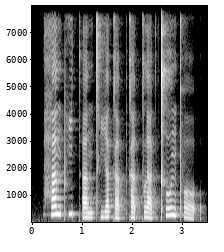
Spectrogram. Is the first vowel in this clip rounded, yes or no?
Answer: no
